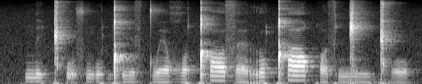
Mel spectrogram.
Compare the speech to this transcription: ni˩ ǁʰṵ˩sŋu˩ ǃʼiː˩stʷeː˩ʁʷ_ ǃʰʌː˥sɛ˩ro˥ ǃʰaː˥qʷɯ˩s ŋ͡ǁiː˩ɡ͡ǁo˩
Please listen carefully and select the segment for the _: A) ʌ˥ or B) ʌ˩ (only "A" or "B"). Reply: B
